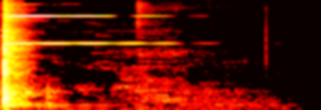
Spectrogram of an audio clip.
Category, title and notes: Sound effects > Objects / House appliances
Tiiin! SFX
I Just recorded a sound of my airfryer.
FX, SFX, Short, Sounds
